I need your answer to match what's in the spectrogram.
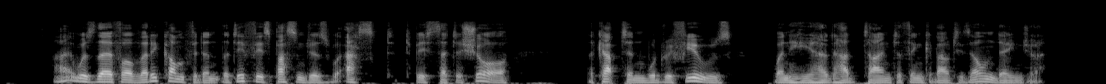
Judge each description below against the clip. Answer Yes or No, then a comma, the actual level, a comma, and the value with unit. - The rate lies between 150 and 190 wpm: Yes, average, 155 wpm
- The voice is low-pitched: Yes, low, 100 Hz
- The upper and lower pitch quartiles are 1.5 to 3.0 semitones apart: No, average, 4.3 semitones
